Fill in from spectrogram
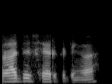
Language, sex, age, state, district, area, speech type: Kannada, male, 18-30, Karnataka, Shimoga, rural, conversation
